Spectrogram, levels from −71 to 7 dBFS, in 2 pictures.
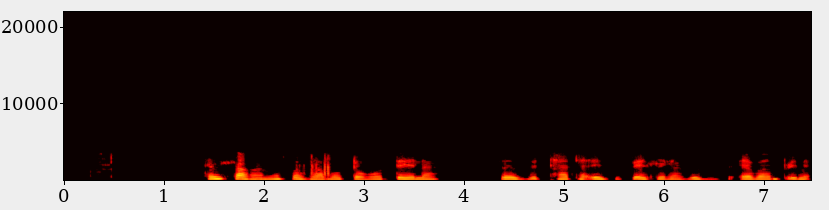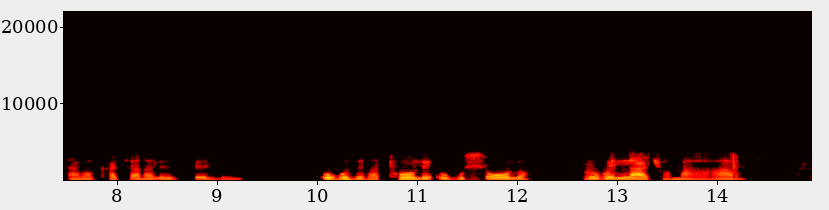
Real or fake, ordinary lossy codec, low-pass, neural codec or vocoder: real; Opus, 16 kbps; 3.6 kHz; none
